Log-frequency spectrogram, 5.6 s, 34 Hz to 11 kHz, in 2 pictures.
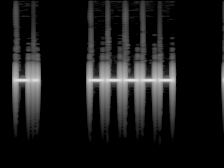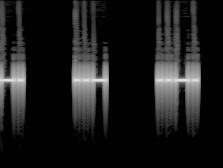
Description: Morse code, heard as a keyed tone, about 22 wpm, spaced as for 10 wpm, 700 Hz. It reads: N0NUF
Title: USA Call Signs - 5 Characters - 4x Character Spacing - 22wpm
